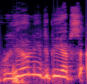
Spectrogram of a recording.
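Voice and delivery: mocking visitor voice. Telling how the Airbnb guests answered, high mocking voice. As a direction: mimic them high and condescending.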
